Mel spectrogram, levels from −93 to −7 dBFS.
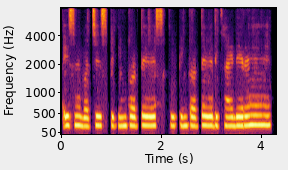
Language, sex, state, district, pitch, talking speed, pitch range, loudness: Hindi, female, Gujarat, Valsad, 210 Hz, 165 wpm, 205-220 Hz, -12 LUFS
